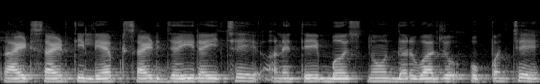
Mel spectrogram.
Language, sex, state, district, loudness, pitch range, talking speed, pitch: Gujarati, male, Gujarat, Gandhinagar, -16 LUFS, 140-145 Hz, 165 wpm, 140 Hz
